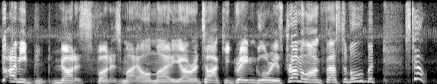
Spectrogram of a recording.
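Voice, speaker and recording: A man's voice: high voice, animated, a little fast, sharp tone. A man voicing a brash, boastful but good-hearted young oni in a video game, goofy and slangy. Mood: musing, boastful.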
